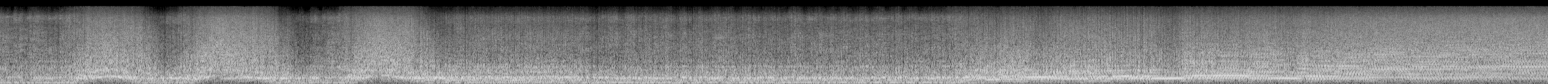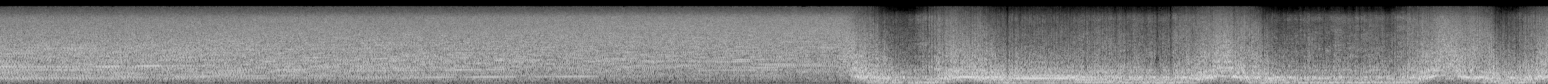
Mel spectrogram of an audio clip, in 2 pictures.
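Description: Nelson Racing Engines 632-cubic-inch naturally aspirated, carbureted big-block Chevy V8 running on an engine dyno. For the first ten seconds it is revved in short bursts. It then holds a long full-throttle pull with its pitch climbing for about fourteen seconds, which cuts off sharply, and short revs follow.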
